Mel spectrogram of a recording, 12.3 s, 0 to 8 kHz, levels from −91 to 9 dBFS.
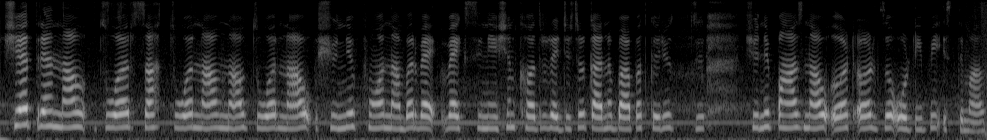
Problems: background sounds at intervals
